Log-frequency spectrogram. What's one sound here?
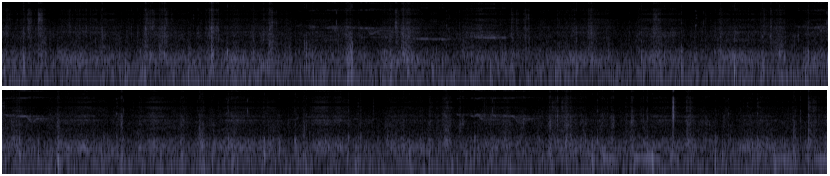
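Footsteps swish through wet grass at a steady walking pace.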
